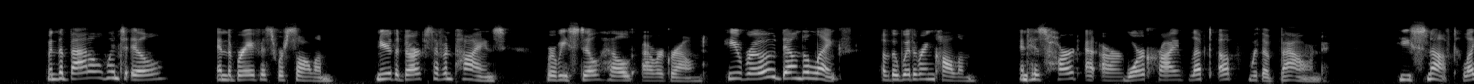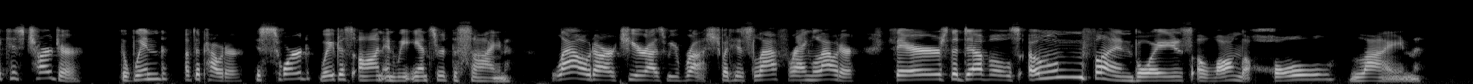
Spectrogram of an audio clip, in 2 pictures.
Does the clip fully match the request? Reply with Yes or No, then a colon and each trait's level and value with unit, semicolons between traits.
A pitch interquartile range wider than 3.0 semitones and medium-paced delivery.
Yes: average, 4.4 semitones; average, 170 wpm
